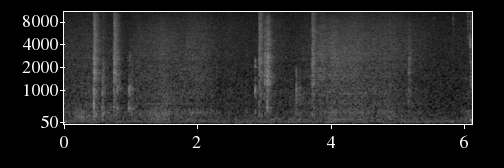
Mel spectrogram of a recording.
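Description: Quiet room tone with a few faint, short clicks, a cluster about half a second in and another around three seconds in.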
